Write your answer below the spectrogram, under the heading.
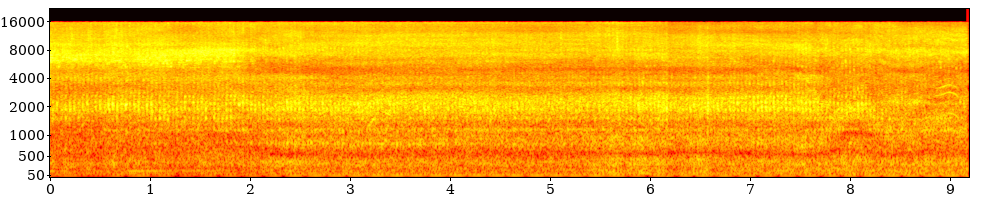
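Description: Sonalika tractor engine running steadily under load as it drives a Samrat thresher through its power take-off. The engine's drone and the thresher's rattle blend into one continuous machine sound with a fast low pulse.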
